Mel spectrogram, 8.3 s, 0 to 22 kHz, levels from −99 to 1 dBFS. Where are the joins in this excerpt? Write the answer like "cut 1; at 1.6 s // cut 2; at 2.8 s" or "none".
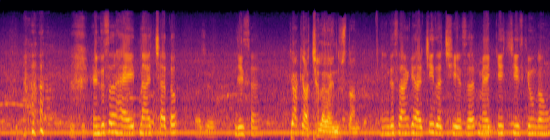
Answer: none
